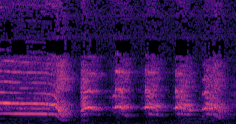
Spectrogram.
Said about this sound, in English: Is that a fan? No, that sounds. It's like a rooster. Seagull on crack.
